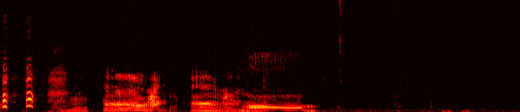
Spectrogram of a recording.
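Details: Female puppy playing with her father, another dog. Two sharp yelps open, followed by three bursts of harmonic, wavering growl-whines over about three seconds. A faint low hum and a few soft taps follow in the quieter end.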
